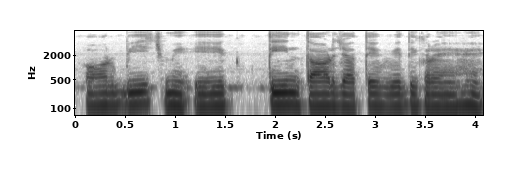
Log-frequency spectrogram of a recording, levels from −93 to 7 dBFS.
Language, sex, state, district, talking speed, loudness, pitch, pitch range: Hindi, male, Uttar Pradesh, Lalitpur, 160 wpm, -15 LUFS, 110 Hz, 110-115 Hz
